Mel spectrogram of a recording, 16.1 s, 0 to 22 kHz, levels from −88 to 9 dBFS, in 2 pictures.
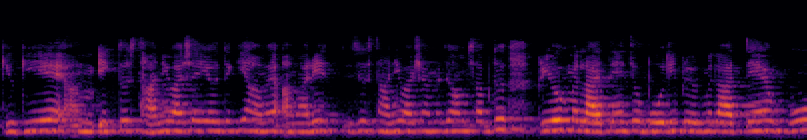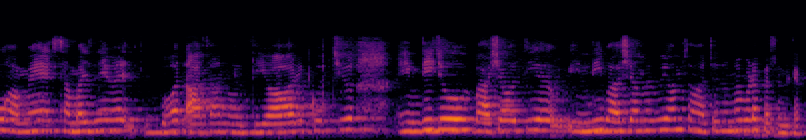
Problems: background sounds at intervals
